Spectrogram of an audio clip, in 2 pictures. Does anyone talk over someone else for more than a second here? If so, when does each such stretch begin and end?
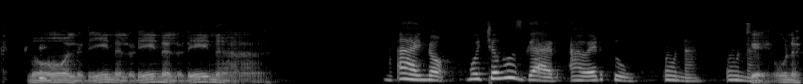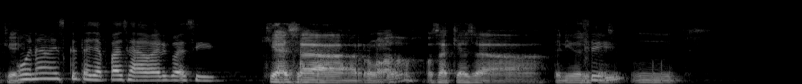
none

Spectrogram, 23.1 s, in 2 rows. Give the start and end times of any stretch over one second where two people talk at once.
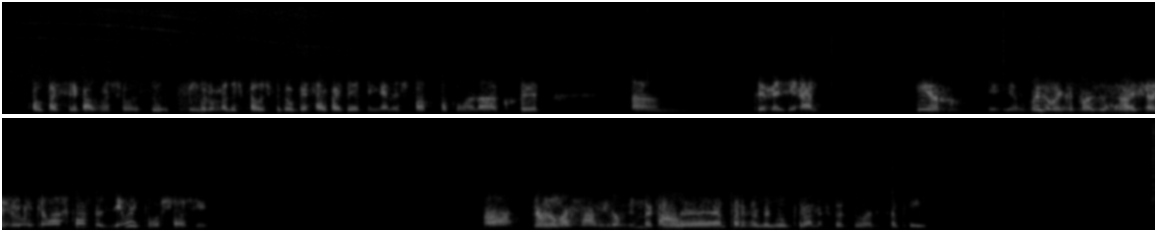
10.3-11.9, 17.0-18.4

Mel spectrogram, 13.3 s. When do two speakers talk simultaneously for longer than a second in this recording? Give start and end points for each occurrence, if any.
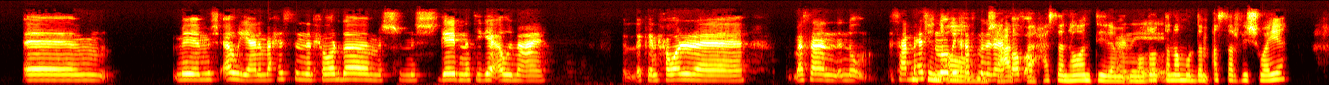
9.1-10.4

